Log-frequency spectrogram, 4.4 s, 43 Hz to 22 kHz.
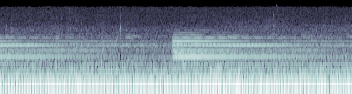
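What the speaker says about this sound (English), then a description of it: "What kind of church bell goes off at 20 past the hour?" An automatic church bell in The Walking Dead video game rings with sustained, ringing tones under a constant background drone, a fresh strike arriving partway through.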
